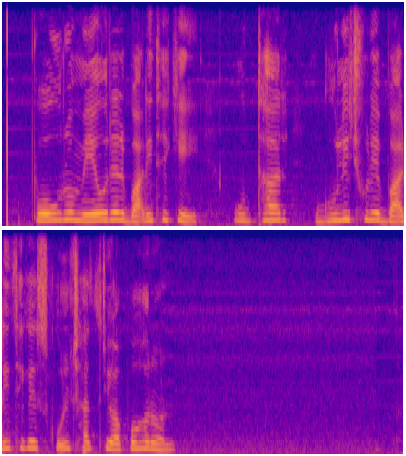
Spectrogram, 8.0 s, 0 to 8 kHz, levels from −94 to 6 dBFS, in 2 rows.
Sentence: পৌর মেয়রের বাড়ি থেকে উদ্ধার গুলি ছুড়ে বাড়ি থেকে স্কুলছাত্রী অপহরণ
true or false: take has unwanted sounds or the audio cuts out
false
